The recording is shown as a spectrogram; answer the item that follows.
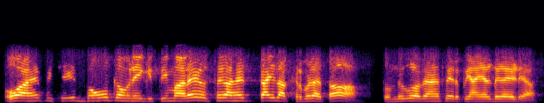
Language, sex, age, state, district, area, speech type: Dogri, male, 18-30, Jammu and Kashmir, Kathua, rural, conversation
